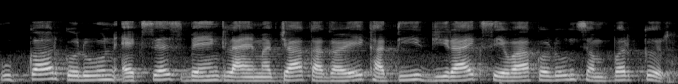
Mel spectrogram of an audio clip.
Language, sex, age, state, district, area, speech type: Goan Konkani, female, 30-45, Goa, Tiswadi, rural, read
